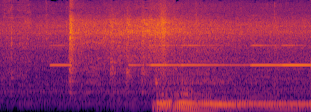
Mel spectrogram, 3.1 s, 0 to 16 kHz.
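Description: A Mitsubishi Saber 23 wide-body car engine cranks and catches about halfway through, then settles into a loud, steady idle after a quieter stretch of background noise.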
